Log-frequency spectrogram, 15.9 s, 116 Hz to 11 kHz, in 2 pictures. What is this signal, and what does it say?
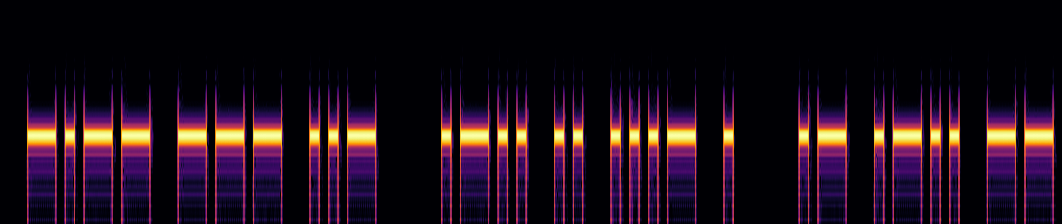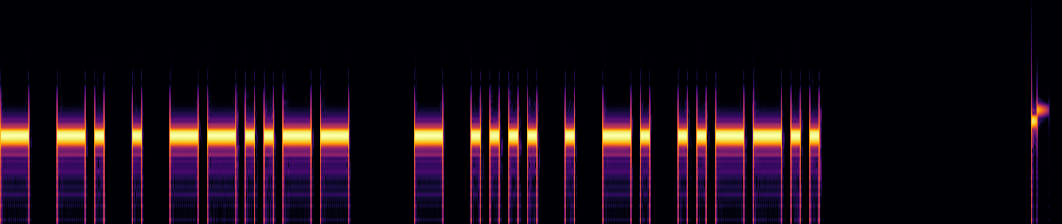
Morse code, heard as a keyed tone, about 17 wpm, 700 Hz. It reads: YOU LIVE ALONE, THEN?
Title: Sentences from Top 1000 Words 17wpm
